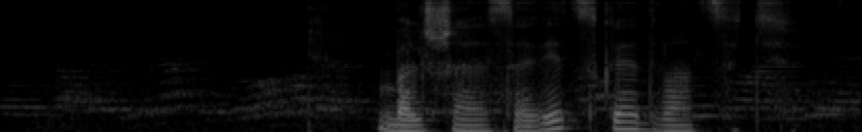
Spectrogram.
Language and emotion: Russian, neutral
